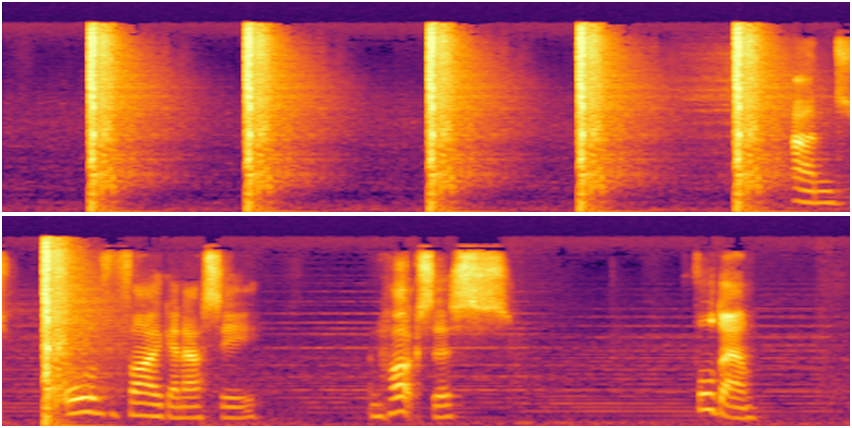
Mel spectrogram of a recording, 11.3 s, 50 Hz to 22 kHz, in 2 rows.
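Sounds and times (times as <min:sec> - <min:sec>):
gunshots from a gun firing: 0:00.6 - 0:06.4
speech: 0:05.3 - 0:07.4, 0:08.1 - 0:09.1, 0:10.3 - 0:10.8.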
